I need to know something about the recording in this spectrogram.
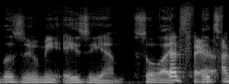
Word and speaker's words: Azumi: You say it Azumi.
